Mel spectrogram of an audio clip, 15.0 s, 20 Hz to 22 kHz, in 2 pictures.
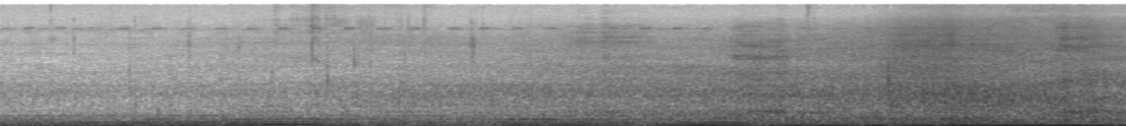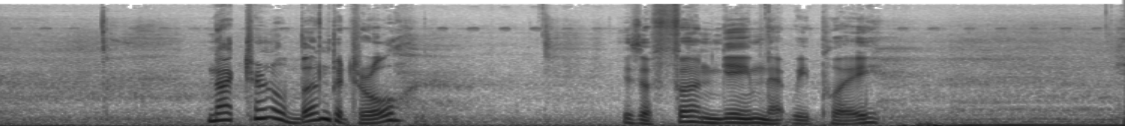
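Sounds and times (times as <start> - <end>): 
outdoor noise: 0.0 - 15.0
car approaching along a road: 0.6 - 8.9, 13.7 - 15.0
speech: 8.9 - 10.4, 11.7 - 13.6.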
